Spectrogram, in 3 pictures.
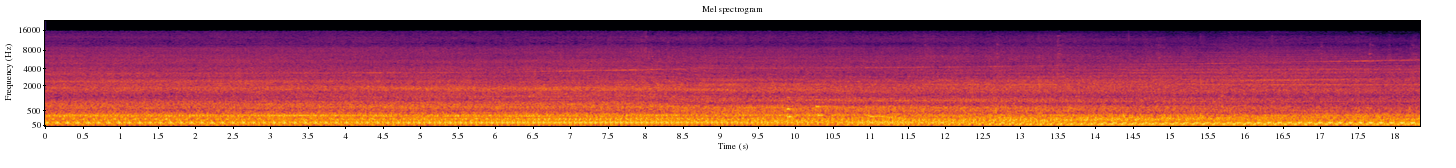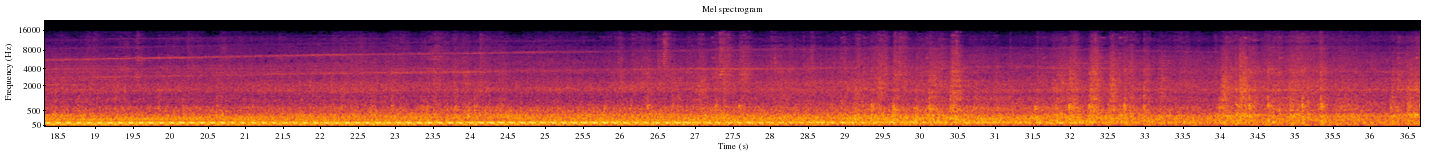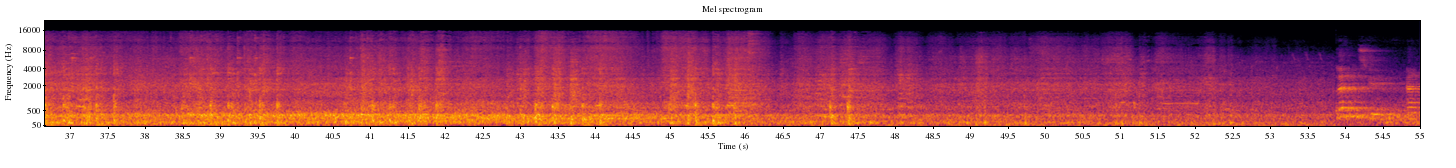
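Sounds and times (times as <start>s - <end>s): train whine rising in pitch: 0.0s - 29.0s
train low drone: 0.0s - 55.0s.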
